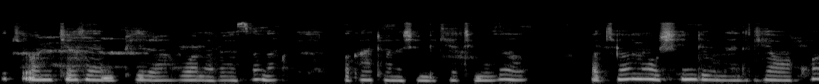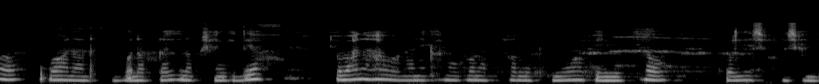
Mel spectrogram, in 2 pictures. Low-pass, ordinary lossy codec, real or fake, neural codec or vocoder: 7.2 kHz; Opus, 32 kbps; fake; codec, 16 kHz, 16 kbps, FreqCodec, smaller model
